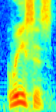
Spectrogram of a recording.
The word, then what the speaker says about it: Reese's: Reese's.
